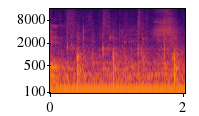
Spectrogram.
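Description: A few light clicks and taps from handling kitchen utensils, over a steady low hum.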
